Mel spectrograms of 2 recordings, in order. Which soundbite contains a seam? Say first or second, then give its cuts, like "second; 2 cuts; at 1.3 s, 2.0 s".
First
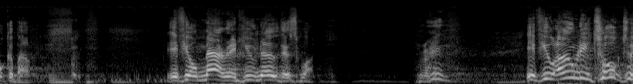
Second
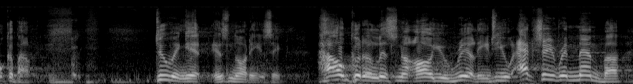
second; 2 cuts; at 1.5 s, 3.1 s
